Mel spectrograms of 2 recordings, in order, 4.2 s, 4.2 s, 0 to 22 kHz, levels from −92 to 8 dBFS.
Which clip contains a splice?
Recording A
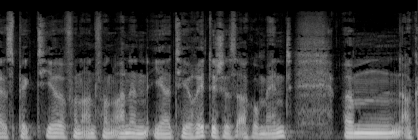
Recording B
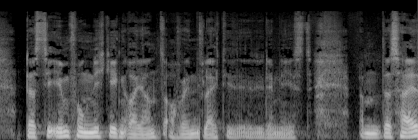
B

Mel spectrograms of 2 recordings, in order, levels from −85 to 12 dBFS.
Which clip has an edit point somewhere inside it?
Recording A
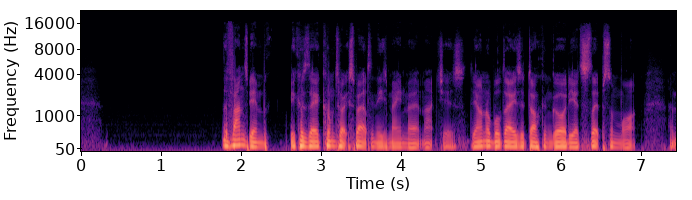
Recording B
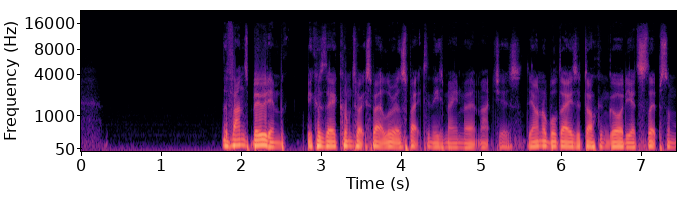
A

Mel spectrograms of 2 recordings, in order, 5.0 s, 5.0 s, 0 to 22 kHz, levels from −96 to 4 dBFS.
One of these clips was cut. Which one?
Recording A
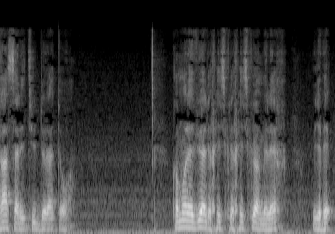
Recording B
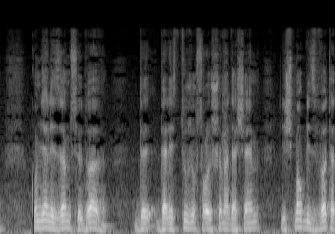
A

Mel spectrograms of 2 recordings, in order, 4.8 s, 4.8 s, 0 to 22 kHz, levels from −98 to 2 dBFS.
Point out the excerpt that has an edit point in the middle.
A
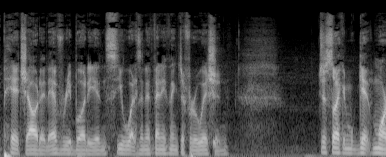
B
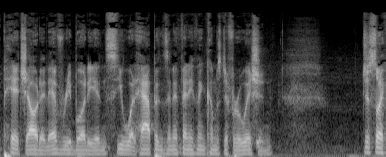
A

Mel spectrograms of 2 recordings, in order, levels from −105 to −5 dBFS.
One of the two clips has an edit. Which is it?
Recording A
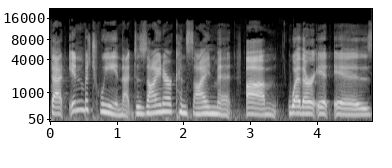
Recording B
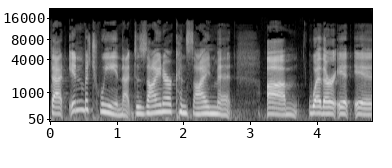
A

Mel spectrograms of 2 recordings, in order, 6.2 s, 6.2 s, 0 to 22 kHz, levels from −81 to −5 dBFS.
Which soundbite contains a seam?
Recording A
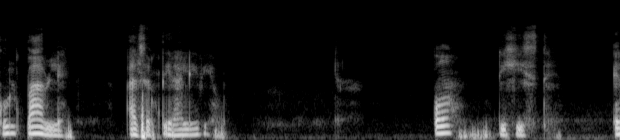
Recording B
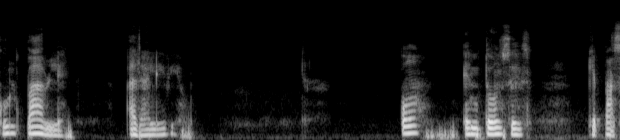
B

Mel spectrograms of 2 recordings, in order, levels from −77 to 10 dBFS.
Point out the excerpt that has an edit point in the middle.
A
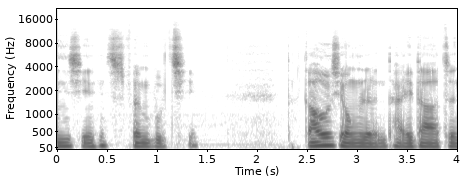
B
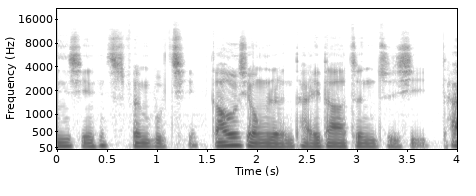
B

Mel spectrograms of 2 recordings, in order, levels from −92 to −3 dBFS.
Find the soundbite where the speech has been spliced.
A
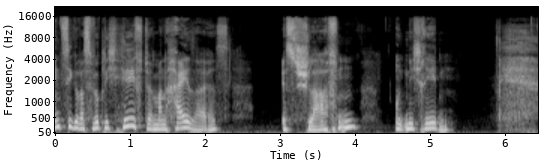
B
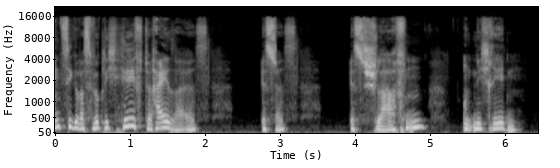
B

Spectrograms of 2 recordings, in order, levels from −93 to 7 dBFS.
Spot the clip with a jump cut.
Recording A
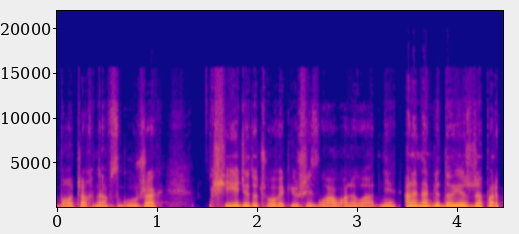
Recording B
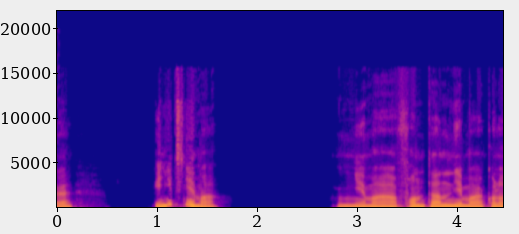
A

